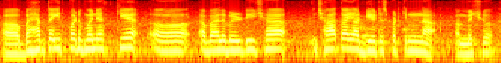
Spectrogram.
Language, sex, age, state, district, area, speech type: Kashmiri, male, 45-60, Jammu and Kashmir, Srinagar, urban, spontaneous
